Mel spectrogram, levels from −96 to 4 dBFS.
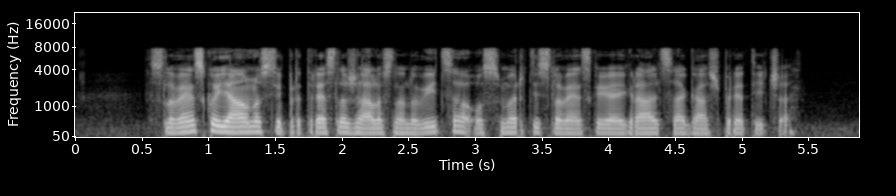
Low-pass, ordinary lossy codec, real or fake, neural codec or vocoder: none; none; real; none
